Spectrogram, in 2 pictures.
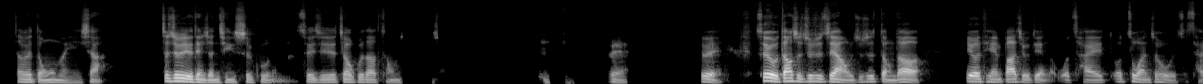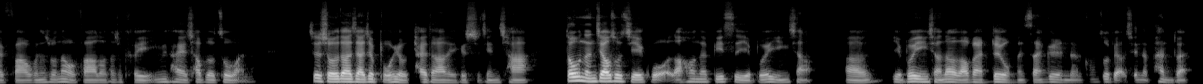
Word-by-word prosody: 稍 115 - -4
微 115 0 +1
等 100 -2 -2
我 - - -2
们 90 -2 -6
一 90 - -15
下。” - - -5 0.5
这 150 - +1
就 150 0 +9
有 130 - +10
点 120 -1 +4
人 105 0 +1
情 105 0 -3
世 105 +3 0
故 105 +1 -6
了 - - -11
嘛， - - -18
所 115 -3 -4
以 - - -2
直 105 - -5
接 110 0 -1
照 115 0 0
顾 115 - -3
到 110 -1 0
同 105 -1 -10
事。 - - -22 2.0
嗯， 105 -4 -7 0.7
对， - - +4
对。 - - -32 0.3
所 170 - +6
以 160 - +14
我 145 - +12
当 150 +2 +9
时 145 -3 +3
就 135 +1 +1
是 135 - +2
这 135 - +2
样， 115 -6 +5
我 95 - -4
就 120 - -9
是 130 +1 -3
等 110 -5 -1
到 110 -2 +3 0.4
第 - - +5
2 130 - +8
天 125 -3 -3
8-9 115 -2 +2
点 - - -2
了， - - -16
我 - - -8
才 100 0 -5
我 130 - -7
做 125 +3 -3
完 110 -3 -1
之 120 - -7
后 120 - -4
我 95 - -6
就 - - -18
才 - - -10
发。 95 0 -7
我 95 - -9
跟 105 - -10
他 - - -10
说： 110 0 -11
“那 125 - -6
我 - - -6
发 100 +1 -5
了。” 100 -1 -10
他 - - -17
说： 105 - -18
“可 100 - -11
以。” 95 - -5
因 115 - -14
为 120 - -10
他 120 -1 -10
也 105 - -5
差 110 +3 -7
不 110 - -18
多 105 - -4
做 - - -4
完 - - -9
了。 - - -32 0.5
这 150 - +1
时 130 - +3
候 125 - +8
大 130 -1 +8
家 125 - +5
就 125 - +2
不 115 - -5
会 115 - -1
有 95 - -1
太 115 - -4
大 100 -2 -3
的 95 - -9
一 90 - -14
个 100 - -12
时 95 -1 -8
间 95 +1 -12
差， 100 -1 -6 0.3
都 170 +2 +8
能 145 -4 +3
交 145 -1 +8
出 150 0 +3
结 110 -6 0
果。 - - -4
然 105 - -4
后 130 0 -8
呢， 120 0 -7
彼 120 +1 -5
此 125 -3 -8
也 100 - -3
不 105 - -9
会 120 +2 -2
影 105 0 -10
响 - - -10 0.3
呃， 95 +1 -6 0.2
也 115 - -8
不 130 - -3
会 135 -1 +4
影 120 - -4
响 100 - -4
到 115 +1 0
老 100 0 0
板 110 -1 -3
对 120 - 0
我 110 - -2
们 100 +1 -16
3 105 +1 -8
个 120 - -9
人 105 -3 -8
的 100 0 -13
工 115 +3 -30
作 120 - -8
表 - - -6
现 - - -13
的 100 - -12
判 120 -1 -11
断、 - - -9
110 Hz, 335 characters per minute, -22 LUFS, 100-125 Hz, 2.0 s, 以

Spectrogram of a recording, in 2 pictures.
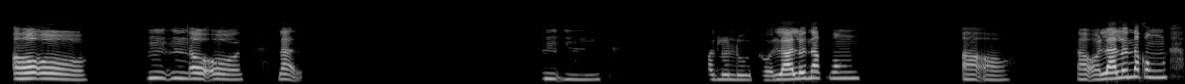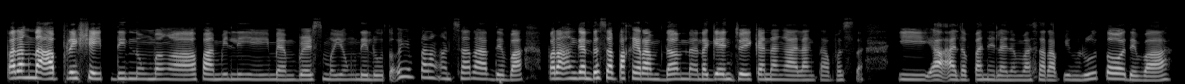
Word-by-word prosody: Oo, 260 -4 +5 0.6
mm, 285 -1 -4
oo. 240 -3 +1 0.4
La 245 - 0 2.6
Mm. 235 -4 -11 1.1
Pagluluto. 220 -3 -7
Lalo 235 +3 +7
na 295 0 +5
kung 290 -1 -6 1.0
Oo, 220 -2 -6 0.7
oo. 235 - -3
Lalo 275 +5 +8
na 360 - +4
kung 325 -2 -2 0.3
parang 310 +2 +6
na-appreciate 270 -1 +6
din 265 +1 -5
nung 250 0 -9
mga 235 -1 -1
family 235 -1 -3
members 220 +1 -5
mo 245 - -11
yung 225 0 -10
niluto, 215 -1 -7
"Oh, 305 - -6
yung 355 -2 -8
parang 310 -4 -5
ang 265 - -8
sarap," 270 -1 -2
'di 225 -1 -6
ba. 215 0 +1 0.3
Parang 265 0 +4
ang 275 - -5
ganda 280 0 +4
sa 290 -3 +3
pakiramdam 250 -3 +2
na 235 - -5
nag-enjoy 240 0 +1
ka 235 - 0
na 230 -1 -4
nga 215 -1 -3
lang 210 0 -6
tapos 205 0 -13 0.4
i-aano 220 -1 -2
pa 220 - -2
nila 210 -2 -8
na 200 - -11
masarap 205 0 -5
yung 210 -1 -11
luto, 260 +2 -1
'di 210 - -4
ba? 195 +3 -2
235 Hz, 130 wpm, -23 LUFS, 220-270 Hz, 2.6 s, Lalo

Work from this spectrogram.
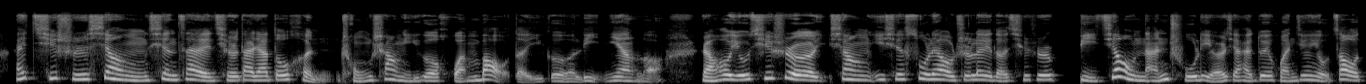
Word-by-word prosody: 哎， 255 +3 +2
其 285 -1 +1
实 240 -5 0
像 225 - +2
现 210 +3 +1
在 210 -6 +3
其 175 +1 -2
实 185 -1 +1
大 200 +1 +2
家 195 0 +4
都 210 +2 +1
很 205 -5 -5
崇 155 +2 -5
尚 230 -1 0
一 150 -2 -7
个 170 -1 -1
环 165 +3 -3
保 225 -2 +1
的 - - -5
一 135 - -10
个 140 -2 -5
理 165 0 -7
念 175 +1 +1
了。 340 - -8 0.3
然 170 -2 +4
后 225 +3 +4
尤 215 +1 +4
其 280 +4 +1
是 215 - +5
像 215 -5 0
一 215 +4 -4
些 235 +2 -1
塑 245 +1 0
料 225 -4 +3
之 195 +2 -3
类 210 -2 +1
的， 160 -3 -2
其 195 +6 -4
实 215 +1 -1 0.2
比 180 -6 -3
较 295 - +3
难 185 +4 0
处 185 -6 -1
理， 195 -1 -2
而 140 +2 -1
且 180 -1 -3
还 170 -2 -1
对 200 +5 -1
环 170 -5 -4
境 210 +3 -3
有 170 -6 -3
造 230 -3 +2
200 Hz, 230 characters per minute, -24 LUFS, 175-230 Hz, 0.3 s, 是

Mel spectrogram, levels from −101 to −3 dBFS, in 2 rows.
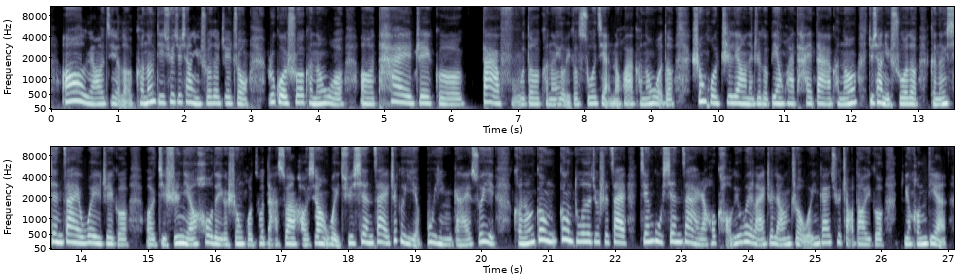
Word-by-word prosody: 哦， 270 0 +5
了 185 -2 0
解 195 0 -3
了。 - - -5
可 205 - -3
能 235 +6 +5
的 230 -3 -2
确 245 +4 -1
就 235 -1 -3
像 235 -1 +1
你 190 -2 +3
说 210 +2 -3
的 210 0 0
这 205 0 -3
种， 190 -3 -2 0.3
如 240 +2 -1
果 230 -4 +4
说 230 +2 -1
可 225 -2 -4
能 195 +2 +3
我 180 -3 -2 0.2
呃， 185 -1 +1
太 245 -5 0
这 210 0 0
个， 175 -2 -3 0.3
大 240 -5 +2
幅 195 -2 -6
地 185 0 -1
可 180 - -9
能 170 0 -4
有 175 - -4
一 - - -5
个 175 - -5
缩 200 +2 -1
减 200 - -2
的 - - -2
话， 190 - -2
可 185 - -6
能 185 +3 +1
我 200 - -1
的 165 +2 -4 0.2
生 270 0 +3
活 220 -4 0
质 215 +2 -2
量 205 -2 +3
的 180 - 0
这 190 0 -2
个 180 - -3
变 195 +1 +2
化 195 0 -2
太 200 +1 -4
大， 190 -2 -1
可 185 - -6
能 190 +5 +3 0.2
就 - - 0
像 225 -1 +4
你 170 - +2
说 190 +3 0
的， 185 -2 +1 0.2
可 180 - -2
能 180 +3 +4
现 240 +3 +4
在 235 -2 +4
为 210 -1 +2
这 190 0 0
个， 170 -2 -4 0.2
呃， 175 -1 -2
几 160 - 0
10 195 +6 +3
年 180 -5 +5
后 215 +4 -1
的 190 - +2
一 175 - 0
个 175 - -3
生 190 +2 +2
活 170 -3 -4
做 195 +4 -4
打 190 - -6
算， 185 +2 +3
好 170 -2 -3
像 195 +2 +2
委 175 -5 +1
屈 210 +10 -1
现 225 +1 +3
在， 235 -1 +2
这 300 +8 -1
个 270 -4 0
也 170 -6 -1
不 245 -1 -3
应 180 -5 0
该。 155 0 -5
所 220 +8 0
以， 225 -8 +1 0.3
可 195 - 0
能 210 +6 +5
更 290 -4 +3
更 315 0 +3
多 260 0 0
的 260 -1 +2
就 250 0 -3
是 240 -1 -5
在 230 -2 +3 0.2
兼 260 +1 +2
顾 270 -3 +2
现 250 +2 +2
在， 235 -7 0
然 170 -1 -4
后 215 +4 -5
考 - - -6
虑 200 +4 -1
未 245 -1 0
来 175 -3 -1
这 200 +3 -3
两 180 -1 0
者 190 -2 -3
我 - - -4
应 190 - -1
该 225 +2 -1
去 245 +1 -5
找 - - -4
到 180 0 -3
一 170 - -5
个 170 0 -5 0.3
平 185 -1 -1
衡 185 -1 +3
点， 195 -3 0
200 Hz, 275 characters per minute, -23 LUFS, 185-230 Hz, 0.3 s, 哦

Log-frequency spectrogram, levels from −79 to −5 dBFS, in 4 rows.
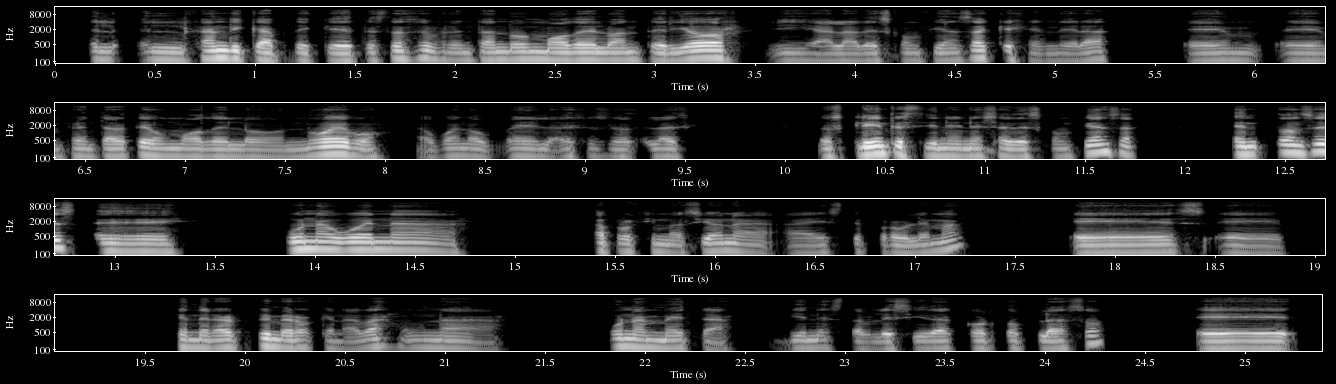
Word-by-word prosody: el 130 -1 -6
el 120 -2 -3
handicap 140 -4 +5
de 115 - -3
que 110 -1 +3
te 115 +2 -9
estás 135 +3 -1
enfrentando 125 -2 -2
a - - +2
un 130 - 0
modelo 120 -1 +4
anterior 125 +5 +7 0.2
y 115 +1 -12
a 105 0 -6
la 105 0 -5
desconfianza 115 +5 -3
que - - -4
genera, 110 +4 -8 0.3
em, 115 +1 -8
enfrentarte 115 +2 -3
a - - +4
un 120 -1 -3
modelo 110 -2 -4
nuevo. 120 -1 +5
O 105 - -14
bueno, 120 -2 -8
el, 115 -1 -7
eso 120 - -12
es 115 - -19
la 110 0 -8
las 115 -1 -6 0.6
los - - -4
clientes 145 +2 +8
tienen 120 -1 -1
esa 120 0 -2
desconfianza. 115 +9 0 0.5
Entonces 165 +4 +4
eh, 130 -2 -1 0.5
una 160 +1 +5
buena 145 -6 +1 0.6
aproximación 130 +1 -4
a 120 -4 -9
a 105 0 -13
este 110 +1 -14
problema 120 - -5 0.5
es, 115 +1 0
eh, 100 -3 -9 0.8
generar, 125 -1 0
primero 125 -4 +3
que 115 - -14
nada, 125 +6 -5
una 115 -6 -9 0.5
una 140 -2 +1
meta 125 -1 -5 0.2
bien 120 0 -8
establecida 115 -1 -5
a - - -10
corto 115 +1 -7
plazo, 115 - -4 0.4
eh. 115 0 +4
120 Hz, 140 wpm, -25 LUFS, 110-130 Hz, 0.8 s, clientes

